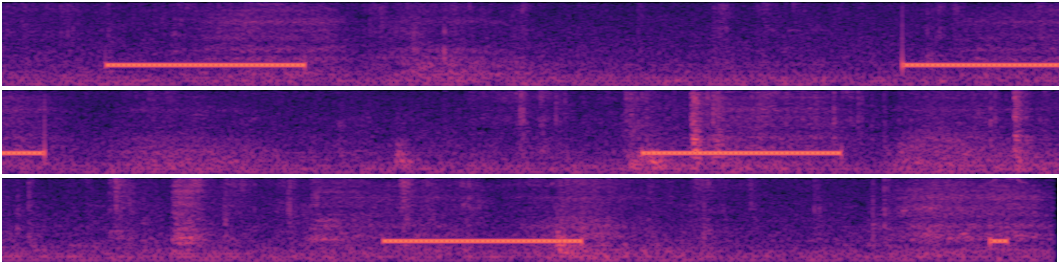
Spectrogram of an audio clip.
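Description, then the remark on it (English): A telephone ringback tone over a phone line while a call is being transferred to an electric company employee's extension: four steady, mid-pitched one-second rings spaced about four seconds apart, with faint line hiss between them and a fifth ring starting at the end. “Thank you for transferring to Mike McGrew. One moment, please.”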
